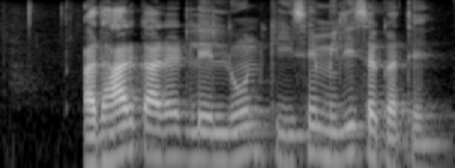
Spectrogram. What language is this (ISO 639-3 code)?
hne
